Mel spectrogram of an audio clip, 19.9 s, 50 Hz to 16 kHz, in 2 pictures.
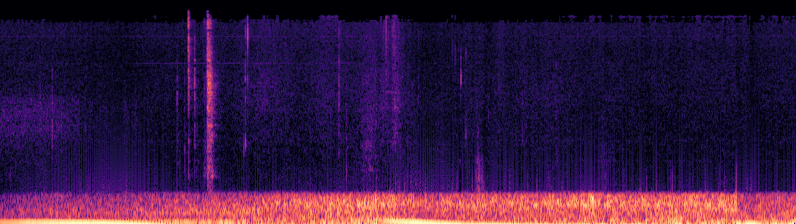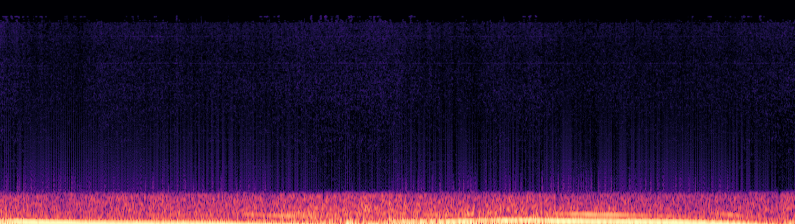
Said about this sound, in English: This must have been very exciting, being out there and seeing this, finding this pod of 80 blue whales. You recorded, I think, more than 40,000 whale calls. Before we talk, let's just have a little bit of a listen to some of the sound you captured.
